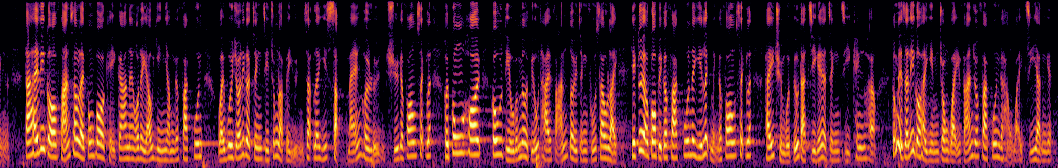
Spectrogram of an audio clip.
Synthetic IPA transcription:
ŋ | t̪aː˨nɦɐ˨˥jliː˥kɔː˧faː˨˥nsɐ˥wlɐ˨˧jfʊ˥ŋpɔː˥kɛ˧kʰḛ˨˩jkaː˥nlɛː˥ŋɔː˨˧ɾe˨jɐ˨˧wjiː˨˩njɐ˨mkɛ˧faː˧t̚kuː˥nwɐ˨˩jwuː˧jt͡ʃɔː˨˥liː˥kɔː˧t͡sɪ˧ŋt͡siː˨˩t͡sʊ˥ŋlɐ̰˨p̚kɛ˧ɥy̰ː˨˩nt͡sɐ˥k̚lɛː˥jiː˨˧sɐ˨t̚mɛː˨˥ŋɦɵ˧ɥly̰ː˨˩nt͡ʃʰyː˨˧kɛː˧fɔː˥ŋsɪ˥k̚lɛː˥ | hɵ˧ɥkʊ˥ŋɦɔː˥jko˥wt̪iː˨wkɐ˨mjœː˥ŋhɵ˧piː˨˥wt̪ʰaː˧jfa̰ː˨˥nt̪ɵ˧ɥt͡sɪ˧ŋfuː˨˥sɐ˥wlɐ˨˧j | jɪ˨k̚t̪wjɐ˨˧wkɔː˧piː˨t̚kɛ˧faː˧t̚kuː˥nlɛː˥jiː˨˥lɪ˥k̚mɪ˨˩ŋkɛ˧fɔː˥ŋsɪ˥k̚lɛː˥ | hɐ˨˥jt͡ʃʰyː˨˩nmuː˨˩jpi˨˥wt̪aː˨t̚t͡siː˨ke˨˥jkɛ˧t͡sɪ˧ŋt͡siː˨kʰɪ˥ŋɦœː˨˧ŋ | kɐ˨˥mkʰe˨˩js̬ɐ˨t̚liː˥kɔː˧ɦɐ˨jjiː˨˩mt͡sʊ˨ŋwɐ˨˩jfaː˨˥nt͡ʃɔː˨˥faː˧t̚kuː˥nkɛ˧ɦɐ̰˨˩ŋwɐ̰˨˩jt͡siː˨˥jɐ˨˩nkɛ˧

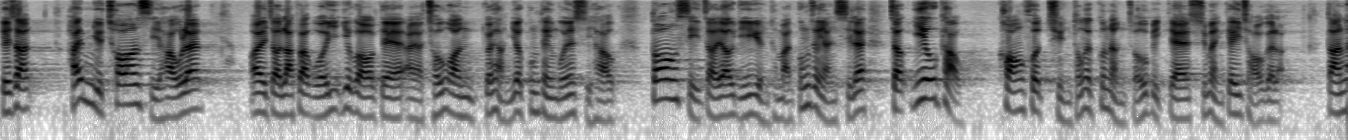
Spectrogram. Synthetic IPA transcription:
kʰe˨˩jsɐ˨t̚ | hɐ˨˥jm̩˧jyː˨t̚t͡sʰɔː˧kːnsiː˨˩ɦɐ˨wlɛː˥ | ŋɔː˨˧d̪e˨jt͡sɐ˨wlaː˨p̚faː˧t̚wuː˨˥jjiː˥kɔː˧kɛː˧ɛː˨˧t͡sʰo˨˥wŋɔː˨˧nkɵ˨˥ɥhɐ˨˩ŋjiː˥kɔ˧˥kʊ˥ŋt̪ɪ˧ŋmu˨˧jɐ˥t̚siː˨˩ɦɐ˨w | t̪ɔː˥ŋsiː˨˩t͡sɐ˨wjɐ˨˧wjiː˨˧jyː˨˩nt̪ʰʊ˨˩maː˨jkʊ˥ŋt͡sʊ˨ŋ̚jɐ˨˩nsiː˨lɛː˥t͡sɐ˨wjiː˥wkʰɐ˨˩w | kʰɔː˧ŋfu˧t̚t͡ʃʰyː˨˩nt̪ʰʊ˨˥ŋkɛː˧kʊ˥ŋnɐ˨˩ŋt͡so˨˥wpiː˨˧t̚kɛː˧syː˨˥mɐ˨˩ŋke˥jt͡sʰɔ̰ː˨˥ɡə˧la̰ː˧ | t̪aː˨n

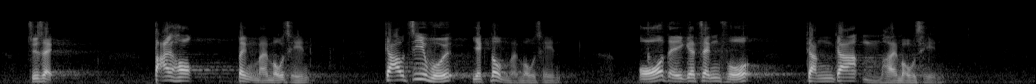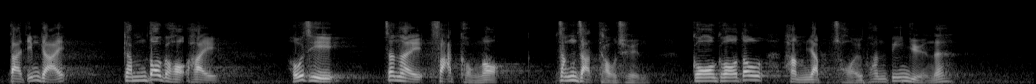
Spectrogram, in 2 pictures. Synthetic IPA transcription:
t͡syː˨˥t͡sɪ˨k̚ | t̪aː˨jɦɔː˨k̚pɪ˨ŋm̩˨˩hɐ˨jmo˨˧wt͡sʰiː˨˥n | kaː˧wt͡siː˥wuː˨˥jjɪ˨k̚t̪o˥wm̩˨˩hɐ˨jmo˨˧wt͡sʰiː˨˥n | ŋɔː˨˧t̪e˨jkɛː˧t͡sɪ˧ŋfuː˨˥kɐ˧ŋkaː˥m̩˨˩hɐ̰˨jmo̰˨˧wt͡sʰḭː˨˥n | t̪aː˨nhjt̪iː˨˥mkaː˨˥j | kɐ˧mt̪ɔː˥kɔː˧hɔ̰ː˨k̚hɐ˨j | ho˨˥wt͡sʰiː˨˧ | t͡sɐ˥nhɐ˨jfa̰ː˧t̚kʰʊ̰˨˩ŋːɔː˨˧k̚ | t͡sɐ˥ŋt͡saː˨t̚kʰɐ̰˨˩wt͡sʰy̰ː˨˩n | kɔː˧kɔː˧t̪o˥whɐ˨mjɐ˨p̚t͡sʰɔː˨˩jkʰɐ˧npiː˥njyː˨˩nlɛː˥

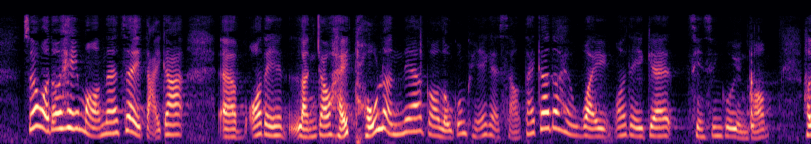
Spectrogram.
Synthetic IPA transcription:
sɔː˨˥˩ŋɔː˨˧t̪o˥wɦe˥jmɔː˨ŋlɛː˥t͡sɛ˥˨jt̪a̰ː˨jkaː˥ | ʔɛː˨˩ʔɔ̰ː˨˧t̪e˨˩jlɐ˨˩ŋkɐ˧wɦɐ˨˥jt̪ʰo˨˥wlɵ˨nniː˥ɐ˥t̚kɔː˧lo˨˩wkʊ˥ŋkʰy˨˩njɪ˥kːɛː˧si˨˩hɐ˨˩wt̪aː˨jkaː˥t̪o˥ɦɐ˨˩jwɐ˨jŋɔː˨˧t̪e˨jkɛː˧t͡sʰiː˨˩nsiː˧nkuː˧ɥyː˨˩nkɔː˨˥ŋ | hɐ˧˥

